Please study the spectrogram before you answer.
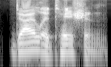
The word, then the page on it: dilatation: American English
